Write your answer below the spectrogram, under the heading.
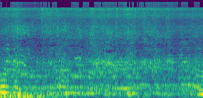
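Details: Dense humming of honey bees, a low continuous buzz slightly louder at the start, with a few faint higher tones drifting over the drone.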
